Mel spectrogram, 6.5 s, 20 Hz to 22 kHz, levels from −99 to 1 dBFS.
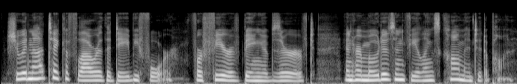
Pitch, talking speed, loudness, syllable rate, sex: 215 Hz, 195 wpm, -17 LUFS, 5.5 syllables/s, female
